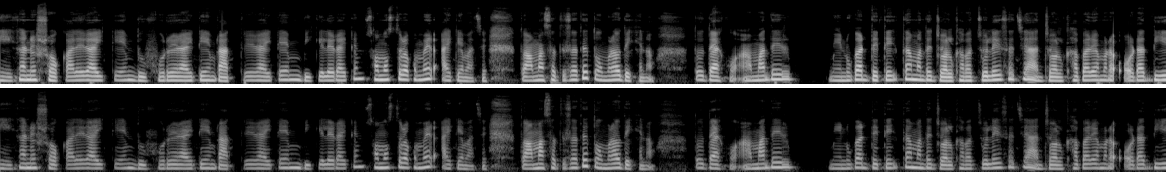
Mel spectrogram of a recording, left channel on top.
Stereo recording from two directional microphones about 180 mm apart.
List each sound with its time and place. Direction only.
0.0 s speech: 35° left (ahead or behind)
4.9 s a woman's voice: 20° left (ahead or behind)
8.3 s speech: 35° left (ahead or behind)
